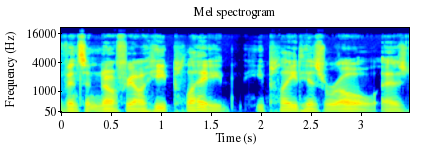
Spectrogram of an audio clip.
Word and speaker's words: D'Onofrio: Even D'Inferno, I think's how you say his name, on Special Victims, you know, that detective. Vincent D'Onofrio. Yes, Vincent, say his last name again? D'Onofrio. Vincent D'Onofrio.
